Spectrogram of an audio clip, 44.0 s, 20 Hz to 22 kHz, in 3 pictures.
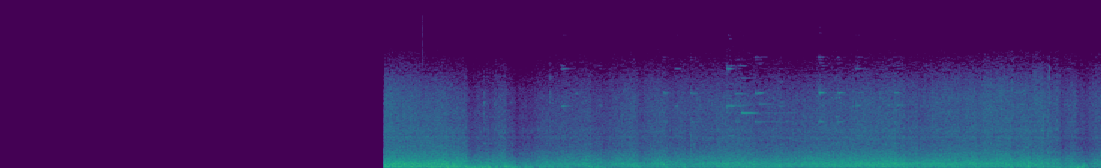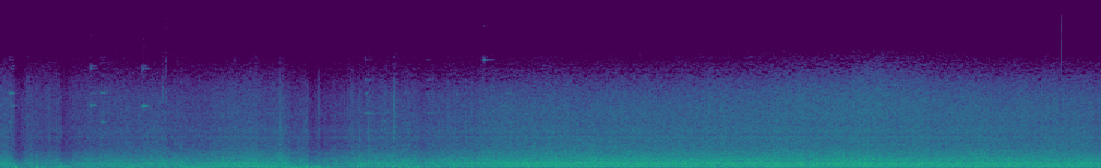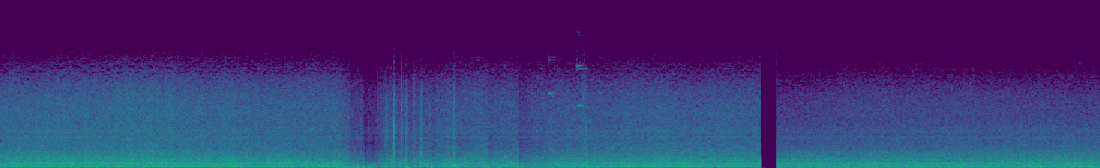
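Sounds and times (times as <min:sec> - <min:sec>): lake waves: 0:05.1 - 0:44.0
strong wind: 0:05.1 - 0:44.0
wind buffeting microphone: 0:05.2 - 0:39.4.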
